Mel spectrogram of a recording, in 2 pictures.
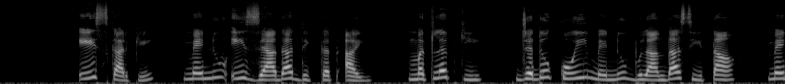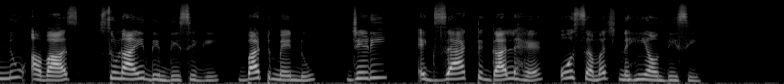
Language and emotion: Punjabi, neutral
